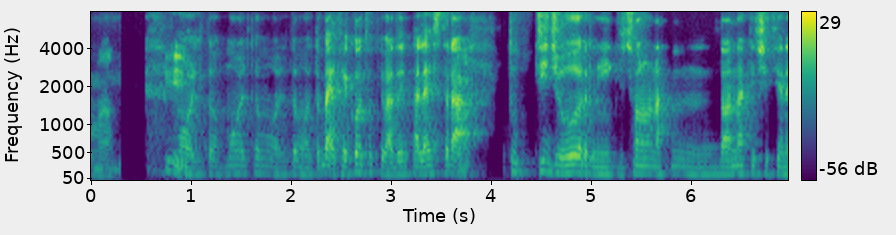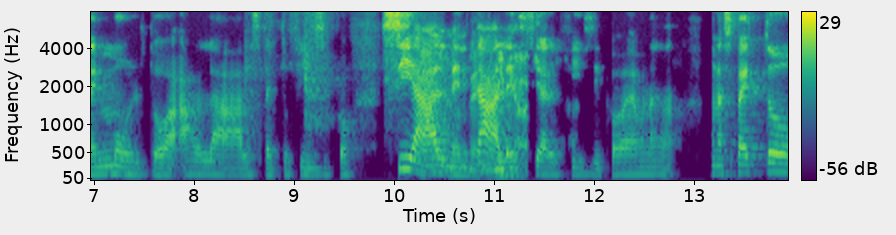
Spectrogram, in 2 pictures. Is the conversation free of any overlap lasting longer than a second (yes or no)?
no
